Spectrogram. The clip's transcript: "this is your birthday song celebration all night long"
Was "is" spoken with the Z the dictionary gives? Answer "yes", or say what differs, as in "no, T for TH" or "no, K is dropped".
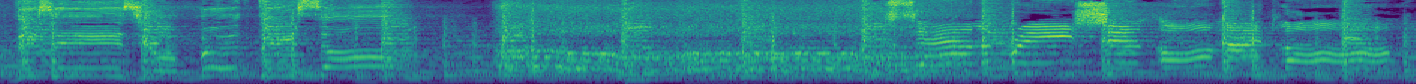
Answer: yes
